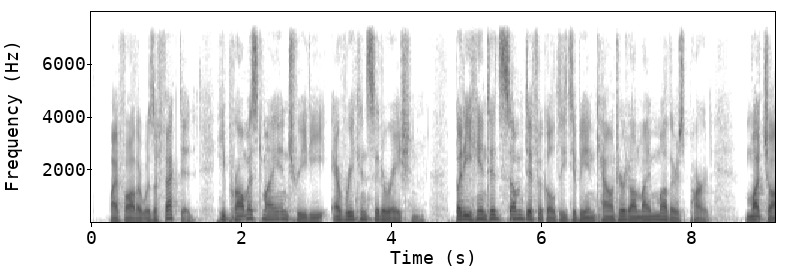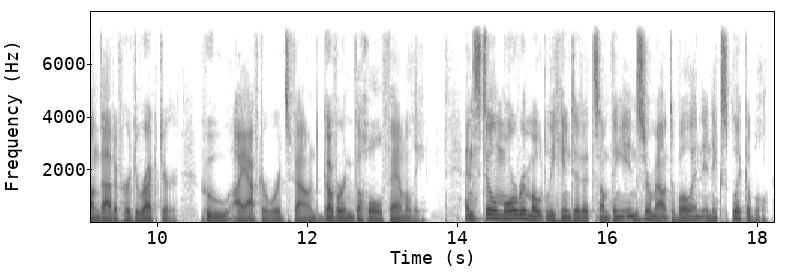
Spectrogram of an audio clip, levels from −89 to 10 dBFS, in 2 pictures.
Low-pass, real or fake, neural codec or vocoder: 7.2 kHz; fake; vocoder, 22.05 kHz, 80 mel bands, WaveNeXt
